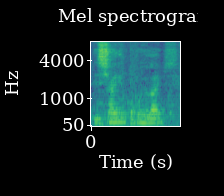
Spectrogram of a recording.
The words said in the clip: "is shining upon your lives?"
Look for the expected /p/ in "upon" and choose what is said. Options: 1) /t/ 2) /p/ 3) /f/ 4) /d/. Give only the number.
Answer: 2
